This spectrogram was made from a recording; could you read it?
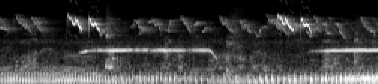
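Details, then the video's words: A white-eye sings with rapid, high twittering and chirped phrases, described as imitating a sunbird's song, over a steady thin tone and low murmuring voices. "Pleci Nembak Kolibri Depan Muka"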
